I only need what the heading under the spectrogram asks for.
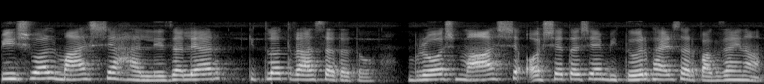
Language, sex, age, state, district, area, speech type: Goan Konkani, female, 18-30, Goa, Canacona, rural, spontaneous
